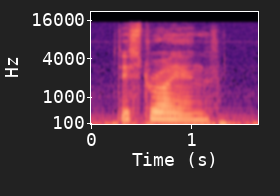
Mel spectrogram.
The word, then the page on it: destroying: /dɪ.ˈstrɔɪ.ɪŋ/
